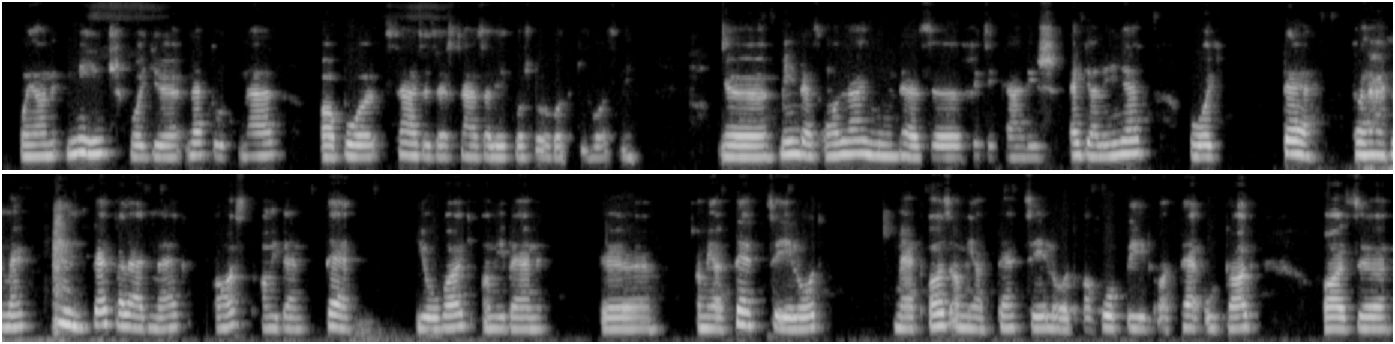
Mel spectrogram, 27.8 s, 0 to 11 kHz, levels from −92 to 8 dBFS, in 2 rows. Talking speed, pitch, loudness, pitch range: 100 wpm, 195 Hz, -23 LUFS, 185-215 Hz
